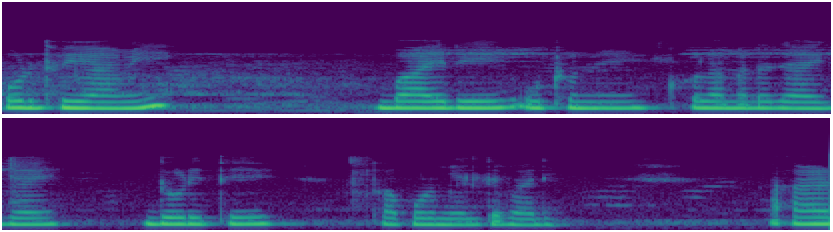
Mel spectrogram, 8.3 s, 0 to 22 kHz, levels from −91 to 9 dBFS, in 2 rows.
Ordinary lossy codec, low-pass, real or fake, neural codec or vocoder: none; 5.4 kHz; real; none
